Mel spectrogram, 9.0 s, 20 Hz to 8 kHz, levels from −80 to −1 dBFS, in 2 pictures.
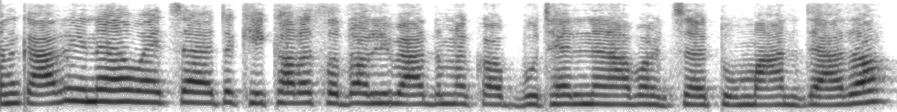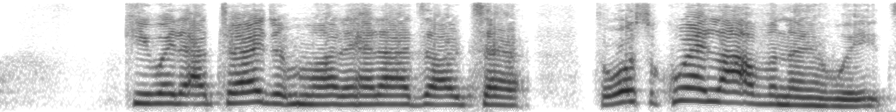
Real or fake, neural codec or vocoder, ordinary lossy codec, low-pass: fake; codec, 16 kHz in and 24 kHz out, 0.4 kbps, LongCat-Audio-Codec, fine tuned four codebook decoder; none; 7.2 kHz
